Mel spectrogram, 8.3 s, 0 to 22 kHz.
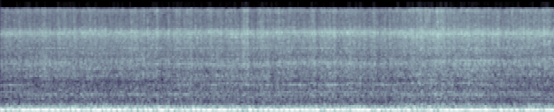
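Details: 1971 Dodge Super Bee, dual-quad 4-speed, cold start at idle: deep, steady low rumble with an even beat and no ticking or tapping from the top end, no upper engine noise heard; normal healthy cold idle.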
